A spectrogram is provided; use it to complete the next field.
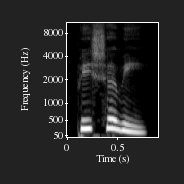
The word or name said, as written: ಪಸಿವು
